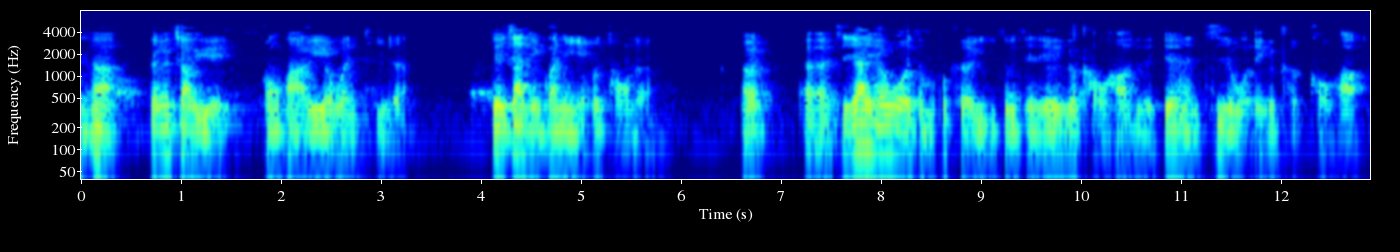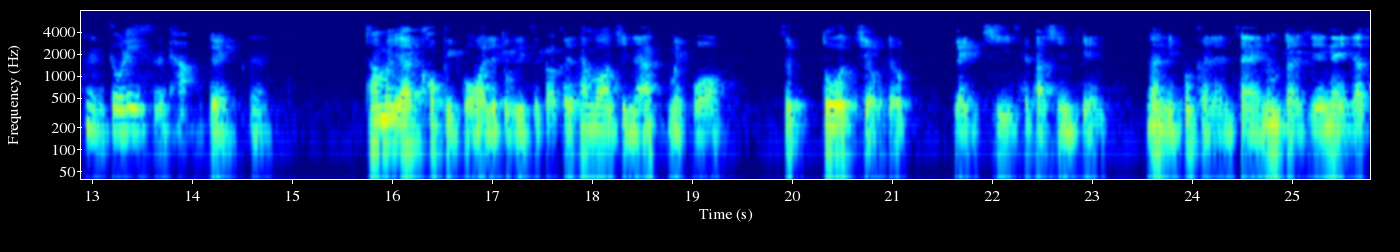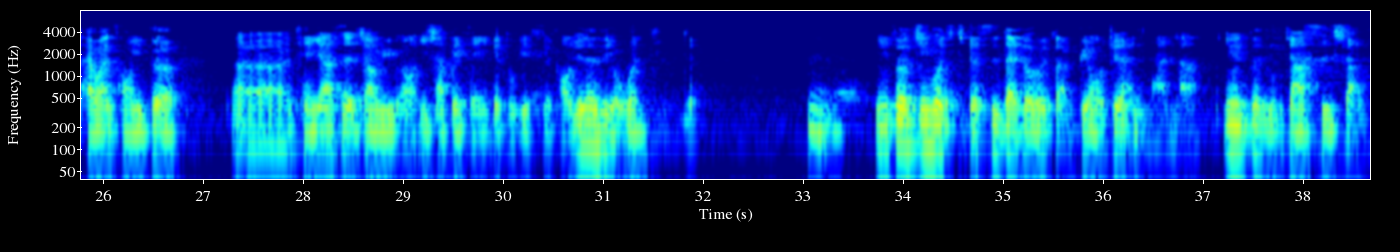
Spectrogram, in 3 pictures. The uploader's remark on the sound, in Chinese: 這一集是在一個電影工作室裡錄製的，所以效果有一點差。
